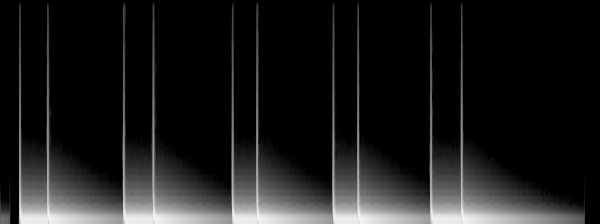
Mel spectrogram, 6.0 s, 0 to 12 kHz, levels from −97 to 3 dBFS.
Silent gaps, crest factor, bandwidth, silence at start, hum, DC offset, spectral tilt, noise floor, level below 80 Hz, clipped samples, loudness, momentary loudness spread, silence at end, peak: none; 12 dB; 2 kHz; 0.2 s; none; under 0.1%; -11 dB/octave; -49 dBFS; -14 dBFS; under 0.1%; -15 LUFS; 17 LU; 0.75 s; 0 dBFS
